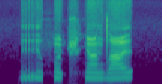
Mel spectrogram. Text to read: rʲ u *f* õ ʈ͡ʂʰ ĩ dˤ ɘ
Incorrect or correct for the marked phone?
correct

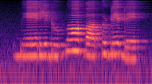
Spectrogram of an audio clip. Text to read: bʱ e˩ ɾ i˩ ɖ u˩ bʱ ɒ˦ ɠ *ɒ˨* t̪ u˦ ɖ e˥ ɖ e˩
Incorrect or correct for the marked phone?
correct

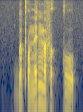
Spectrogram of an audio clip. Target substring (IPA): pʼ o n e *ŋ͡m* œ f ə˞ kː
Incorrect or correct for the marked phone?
correct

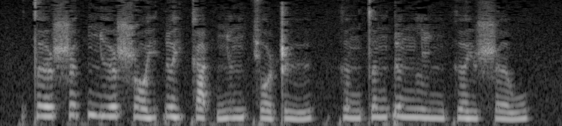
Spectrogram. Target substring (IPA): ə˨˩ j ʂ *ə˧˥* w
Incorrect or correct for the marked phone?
incorrect: ə˨˩˦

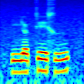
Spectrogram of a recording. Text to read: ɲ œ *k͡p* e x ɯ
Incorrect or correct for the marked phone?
incorrect: k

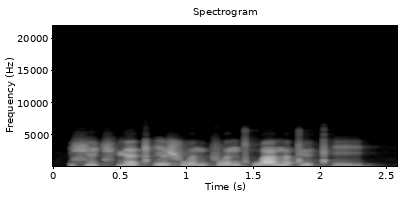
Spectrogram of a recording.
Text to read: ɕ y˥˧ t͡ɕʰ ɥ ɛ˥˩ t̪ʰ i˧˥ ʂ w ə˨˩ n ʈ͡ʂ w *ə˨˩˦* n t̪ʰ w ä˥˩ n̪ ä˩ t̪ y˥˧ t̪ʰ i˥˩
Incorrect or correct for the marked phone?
incorrect: ə˥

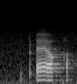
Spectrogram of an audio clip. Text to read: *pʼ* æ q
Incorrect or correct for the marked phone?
correct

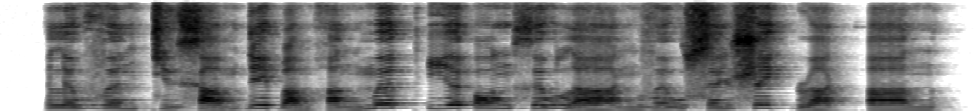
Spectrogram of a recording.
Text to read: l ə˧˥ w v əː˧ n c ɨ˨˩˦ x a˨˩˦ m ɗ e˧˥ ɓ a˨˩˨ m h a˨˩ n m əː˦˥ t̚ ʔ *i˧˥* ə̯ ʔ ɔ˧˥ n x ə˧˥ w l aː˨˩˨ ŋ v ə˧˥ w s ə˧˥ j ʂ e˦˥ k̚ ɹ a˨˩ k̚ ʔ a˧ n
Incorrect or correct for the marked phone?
correct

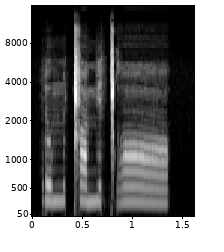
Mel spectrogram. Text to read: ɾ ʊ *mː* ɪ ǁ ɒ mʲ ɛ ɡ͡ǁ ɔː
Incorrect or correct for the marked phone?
incorrect: m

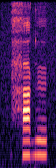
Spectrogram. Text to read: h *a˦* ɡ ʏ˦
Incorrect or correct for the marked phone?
correct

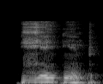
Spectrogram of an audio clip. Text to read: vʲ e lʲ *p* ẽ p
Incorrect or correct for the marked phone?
incorrect: pʲ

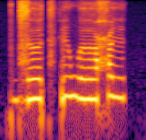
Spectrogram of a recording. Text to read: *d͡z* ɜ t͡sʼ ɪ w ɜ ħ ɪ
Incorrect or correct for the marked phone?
correct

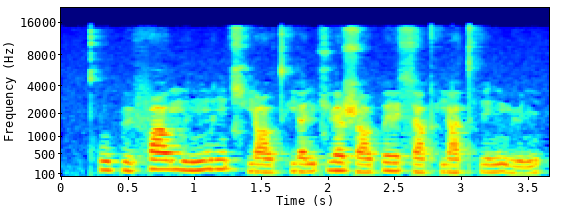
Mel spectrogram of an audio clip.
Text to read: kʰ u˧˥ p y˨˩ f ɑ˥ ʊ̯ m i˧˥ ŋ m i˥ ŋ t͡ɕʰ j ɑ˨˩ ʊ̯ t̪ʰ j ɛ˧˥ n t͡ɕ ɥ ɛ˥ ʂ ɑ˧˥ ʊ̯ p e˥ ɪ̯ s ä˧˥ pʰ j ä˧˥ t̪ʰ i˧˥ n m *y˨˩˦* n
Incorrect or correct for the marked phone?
correct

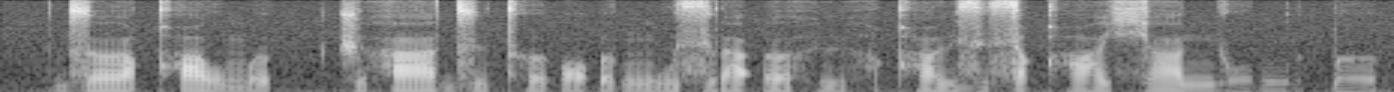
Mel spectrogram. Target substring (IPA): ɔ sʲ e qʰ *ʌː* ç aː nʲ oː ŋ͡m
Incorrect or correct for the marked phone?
incorrect: aː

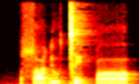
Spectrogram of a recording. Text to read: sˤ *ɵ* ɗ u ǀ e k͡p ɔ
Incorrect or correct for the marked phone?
correct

